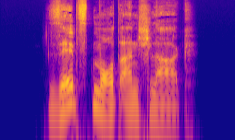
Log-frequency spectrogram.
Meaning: suicide attack
- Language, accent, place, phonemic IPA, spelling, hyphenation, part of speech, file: German, Germany, Berlin, /ˈzɛlpstmɔʁtʔanˌʃlaːk/, Selbstmordanschlag, Selbst‧mord‧an‧schlag, noun, De-Selbstmordanschlag.ogg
